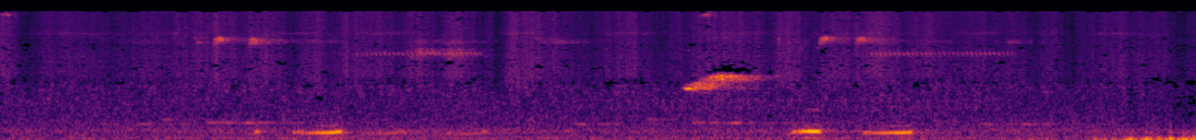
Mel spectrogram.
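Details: Barbet in the wild alongside its young: scattered low, mellow hooting notes in loose pairs, separated by pauses, with a single rising whistle midway and faint high tones above a constant hiss.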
